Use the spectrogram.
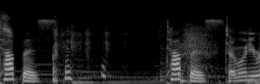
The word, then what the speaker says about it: tapas: stopping how you stop i wouldn't use the british pronunciation for this one to be honest here we go tar pause yeah click it but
